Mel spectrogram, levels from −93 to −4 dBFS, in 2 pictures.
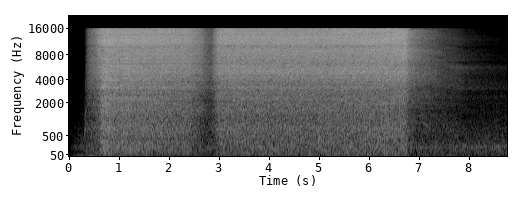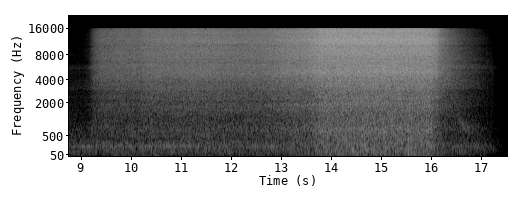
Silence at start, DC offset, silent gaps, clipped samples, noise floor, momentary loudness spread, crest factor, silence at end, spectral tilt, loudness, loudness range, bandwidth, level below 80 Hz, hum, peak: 0.35 s; under 0.1%; none; under 0.1%; -70 dBFS; 15 LU; 18 dB; 0.9 s; 3 dB/octave; -22 LUFS; 14 LU; 16 kHz; -72 dBFS; none; -10 dBFS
